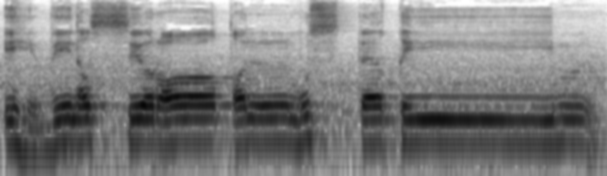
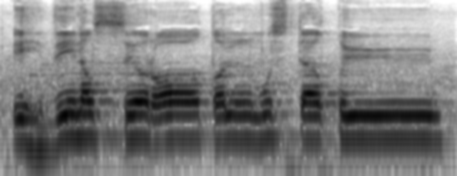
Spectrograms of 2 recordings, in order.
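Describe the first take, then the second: First: The final long vowel is said lightly. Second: The final long vowel is pressed too heavily. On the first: The speaker calls it right. "Ringan saja" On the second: The speaker calls it wrong. "Terlalu tekan pada ya mat itu. Jadi salah"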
